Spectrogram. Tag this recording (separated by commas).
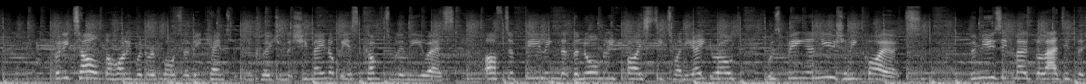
Speech, Music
